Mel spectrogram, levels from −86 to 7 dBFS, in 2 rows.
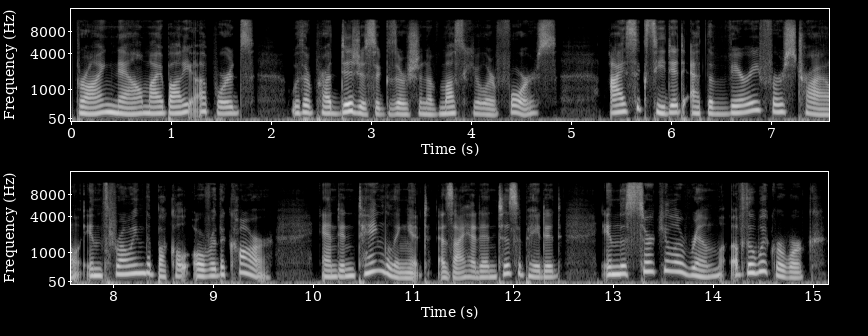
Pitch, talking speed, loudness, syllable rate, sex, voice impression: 190 Hz, 160 wpm, -20 LUFS, 5.0 syllables/s, female, feminine, adult-like, powerful, bright, soft, clear, fluent, intellectual, friendly, elegant, slightly strict, slightly sharp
